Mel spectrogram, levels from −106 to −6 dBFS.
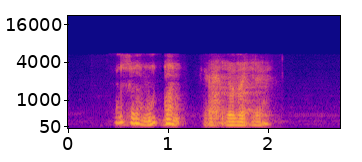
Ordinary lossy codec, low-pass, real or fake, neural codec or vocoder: AAC, 32 kbps; 5.4 kHz; fake; autoencoder, 22.05 kHz, a latent of 192 numbers a frame, VITS, trained on one speaker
